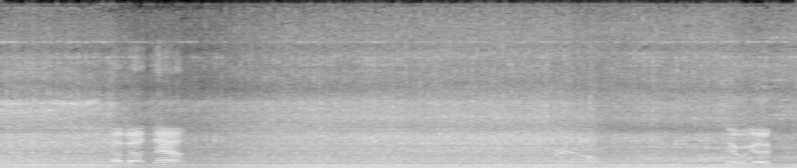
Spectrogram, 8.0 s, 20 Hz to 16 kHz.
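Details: Old Gravely 16 Professional walk-behind mower, sat about a year and a half, formerly frozen mower deck now freed and working: steady engine drone, blades turning with even hum, no squeal, scrape or belt slap; deck runs normally, belt longevity uncertain.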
